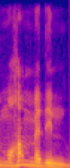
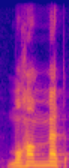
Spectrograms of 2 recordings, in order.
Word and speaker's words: Muhammed: Hazreti Muhammed'in babası, dedesi, Peygamberimizin doğduğu ev vardır hemen Kabe'nin avlusunda.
